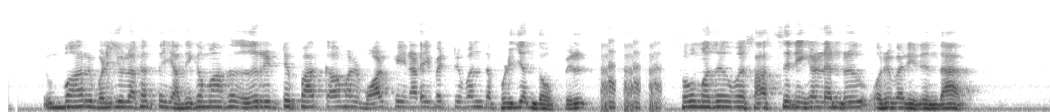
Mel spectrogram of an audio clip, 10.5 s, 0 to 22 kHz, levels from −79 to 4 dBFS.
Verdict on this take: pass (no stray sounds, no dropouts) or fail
fail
